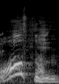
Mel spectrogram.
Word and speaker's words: Waltham: All right, this is in Waltham, Mass. For the third... – Waltham? – Yes.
